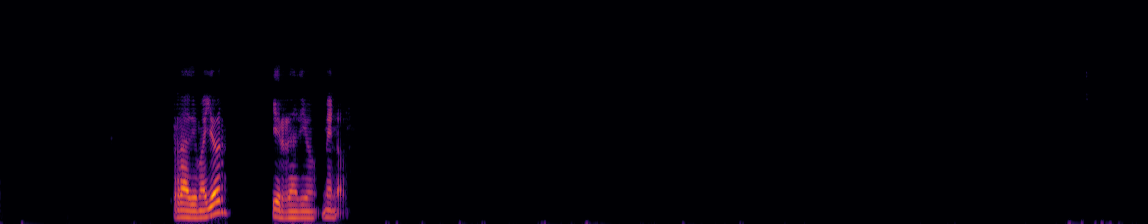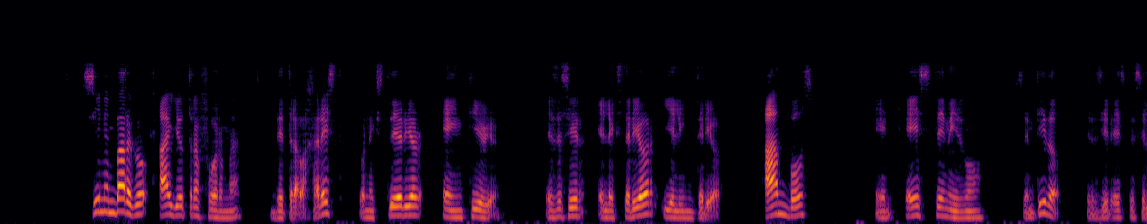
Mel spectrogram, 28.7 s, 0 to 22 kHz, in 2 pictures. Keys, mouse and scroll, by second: 1.1 middle click, 5.9 click, 12.9 middle click, 13.5 KP_7, 14.4 shift+middle click, 15.0 click, 15.7 Delete, 16.2 shift+a, 24.8 click, 24.8 d.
